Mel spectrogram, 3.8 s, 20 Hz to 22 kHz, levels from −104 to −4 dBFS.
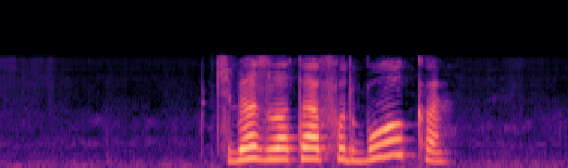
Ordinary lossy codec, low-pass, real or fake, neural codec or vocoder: none; 5.4 kHz; fake; codec, 16 kHz, 4 kbps, FreqCodec, larger model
